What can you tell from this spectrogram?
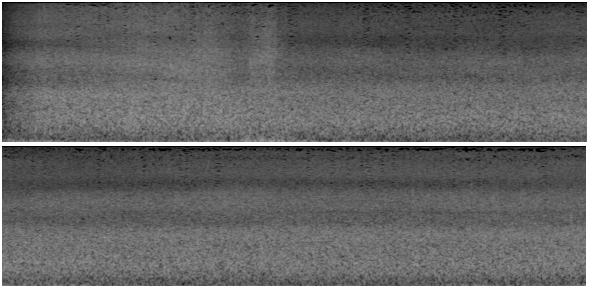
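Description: Surf breaking and washing up the beach in a steady rush, with wind on the microphone.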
